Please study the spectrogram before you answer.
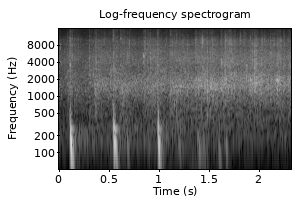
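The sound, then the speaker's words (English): Audience applause for legally married couples standing during a church service: three heavy low thumps come first, followed by softer, scattered clapping that continues at a moderate level. “Come on, give them a round of applause.”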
